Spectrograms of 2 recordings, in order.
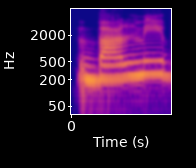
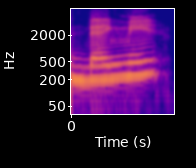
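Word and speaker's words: bánh mì: added mints like that's also bangi some people pronounce it banme but it's actually bangi um it's essentially a sandwich but you order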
